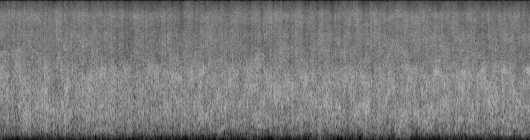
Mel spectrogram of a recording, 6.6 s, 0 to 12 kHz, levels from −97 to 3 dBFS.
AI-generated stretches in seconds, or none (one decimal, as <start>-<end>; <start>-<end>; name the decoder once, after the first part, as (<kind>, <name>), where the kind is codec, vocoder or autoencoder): 0.5-0.9 (codec, HILCodec); 2.2-6.6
